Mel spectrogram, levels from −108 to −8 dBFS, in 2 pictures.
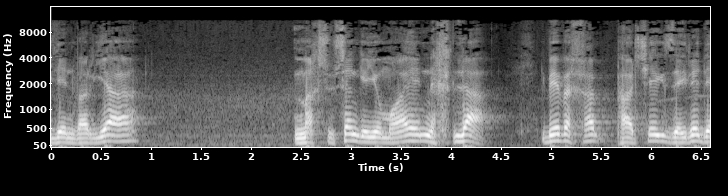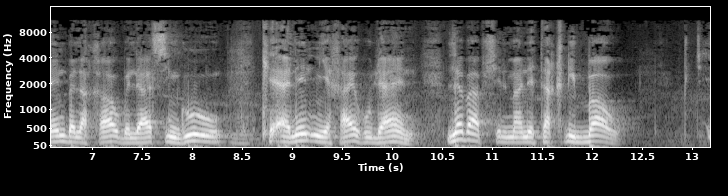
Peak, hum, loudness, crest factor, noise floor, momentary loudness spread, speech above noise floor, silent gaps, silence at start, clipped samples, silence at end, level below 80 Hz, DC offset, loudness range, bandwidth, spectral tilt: -2 dBFS; none; -17 LUFS; 14 dB; -56 dBFS; 7 LU; 40 dB; none; 0 s; under 0.1%; 0.9 s; -50 dBFS; under 0.1%; 3 LU; 11.5 kHz; -6.5 dB/octave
